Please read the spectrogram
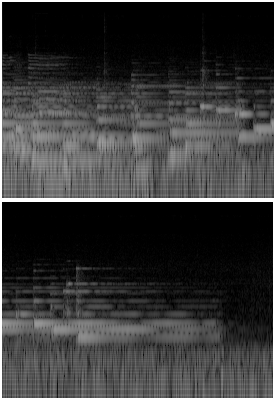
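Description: Slow, calm piano music with long held notes, growing quieter and dying away near the end.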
